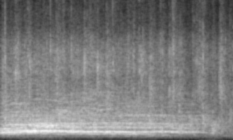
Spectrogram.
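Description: Middle school students cheering and shouting together at a school competition. The roar is loud and sustained and eases off slightly toward the end.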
